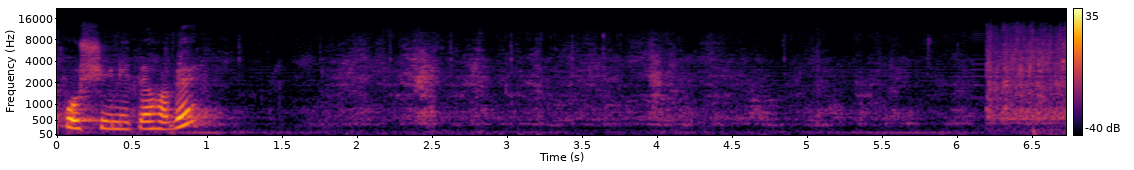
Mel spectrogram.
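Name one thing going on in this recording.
A spatula scrapes and stirs a thick paste in a frying pan.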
